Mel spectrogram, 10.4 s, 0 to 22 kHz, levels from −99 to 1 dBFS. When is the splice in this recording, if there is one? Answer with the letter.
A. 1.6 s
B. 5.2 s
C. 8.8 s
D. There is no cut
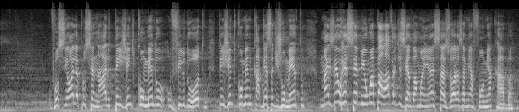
D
